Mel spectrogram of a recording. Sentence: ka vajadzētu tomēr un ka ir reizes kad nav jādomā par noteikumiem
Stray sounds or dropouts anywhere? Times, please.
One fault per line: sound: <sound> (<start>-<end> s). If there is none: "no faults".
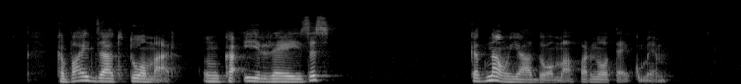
no faults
